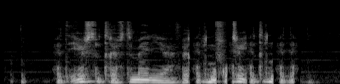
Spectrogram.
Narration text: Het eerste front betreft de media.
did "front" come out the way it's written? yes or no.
no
